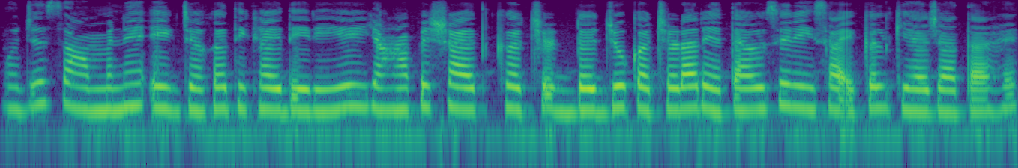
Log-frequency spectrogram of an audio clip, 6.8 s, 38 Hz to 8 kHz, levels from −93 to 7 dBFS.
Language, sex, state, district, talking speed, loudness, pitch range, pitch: Hindi, female, Delhi, New Delhi, 185 wpm, -17 LUFS, 240-255 Hz, 250 Hz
